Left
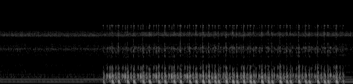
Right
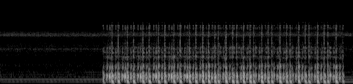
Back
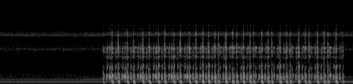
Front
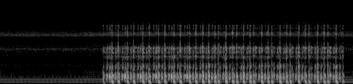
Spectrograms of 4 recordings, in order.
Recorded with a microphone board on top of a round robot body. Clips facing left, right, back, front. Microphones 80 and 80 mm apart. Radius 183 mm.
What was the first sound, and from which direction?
A drill, 70° right.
